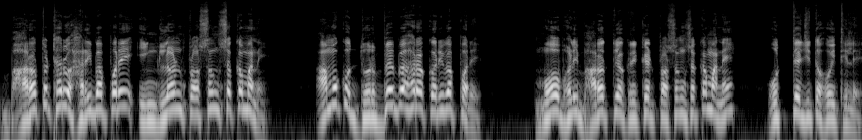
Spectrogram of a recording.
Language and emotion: Odia, angry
